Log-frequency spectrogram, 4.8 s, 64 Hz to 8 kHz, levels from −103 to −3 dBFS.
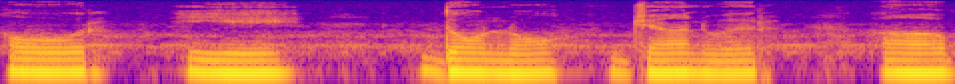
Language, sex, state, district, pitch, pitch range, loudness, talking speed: Hindi, male, Haryana, Rohtak, 125 Hz, 125-130 Hz, -17 LUFS, 65 wpm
